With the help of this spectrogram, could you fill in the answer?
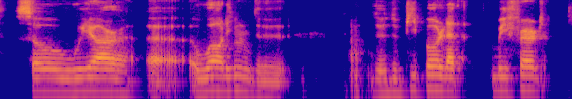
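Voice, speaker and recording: A man's dark, mellow tone at a fairly slow pace. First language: French. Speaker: hackathon organizer. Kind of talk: event briefing. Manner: halting, frequent repetitions.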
